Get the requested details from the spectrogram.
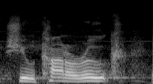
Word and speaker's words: Shulchan Aruch: Now, the Shulchan Aruch is the correct pronunciation, and we will have a lot more to say about that later on in our study.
